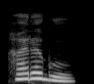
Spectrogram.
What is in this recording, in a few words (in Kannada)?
"ಹೋರ್ಕೆ", kannada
